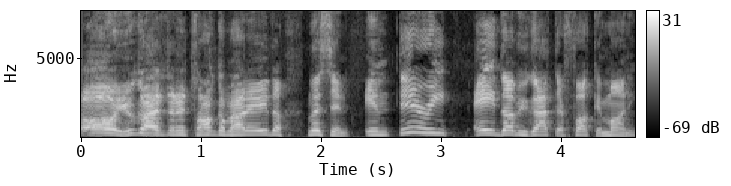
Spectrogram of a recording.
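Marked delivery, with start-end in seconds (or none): 0.0-1.7 rough, creaky, mocking wrestling fan voice. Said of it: "you're gonna start doing that voice from now on".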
